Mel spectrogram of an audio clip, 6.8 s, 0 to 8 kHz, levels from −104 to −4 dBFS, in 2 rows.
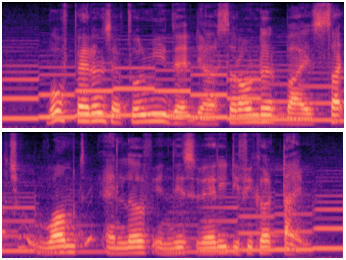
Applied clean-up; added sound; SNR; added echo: none; Wind instrument, woodwind instrument; 8 dB; none.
